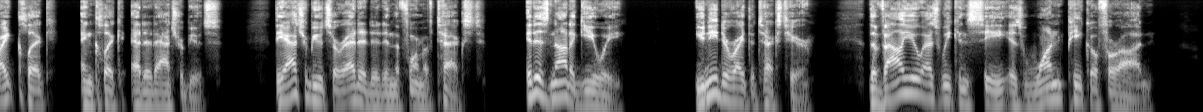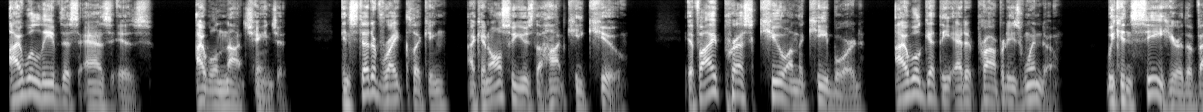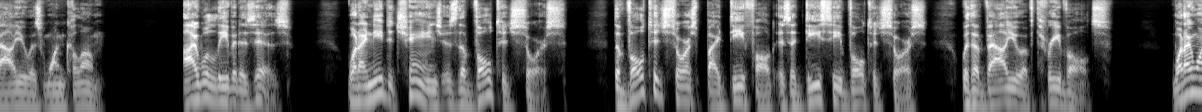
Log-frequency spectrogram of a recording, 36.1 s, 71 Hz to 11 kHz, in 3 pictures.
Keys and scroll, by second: 15.9 q, 22.4 q, 29.7 q.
